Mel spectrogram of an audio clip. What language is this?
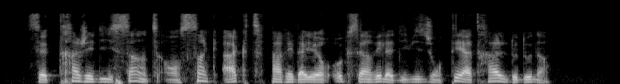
French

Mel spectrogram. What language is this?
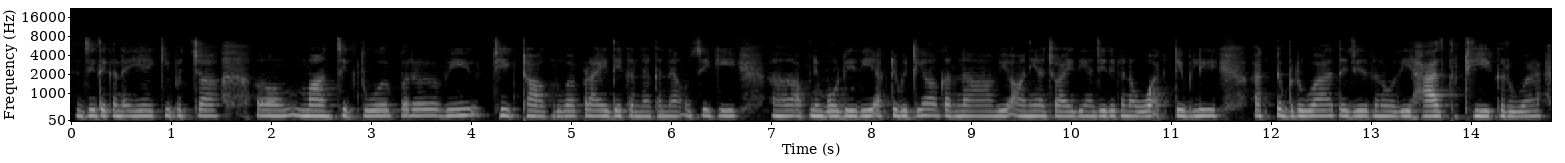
Dogri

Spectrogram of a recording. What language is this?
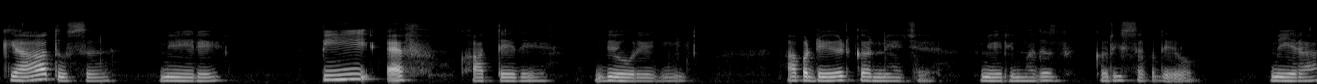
Dogri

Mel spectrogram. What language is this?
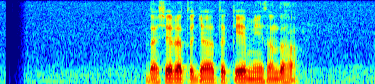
Sinhala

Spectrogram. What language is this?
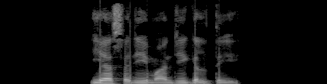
Lasi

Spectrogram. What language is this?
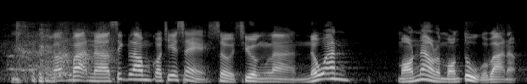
Vietnamese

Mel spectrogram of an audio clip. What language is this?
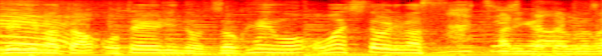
Japanese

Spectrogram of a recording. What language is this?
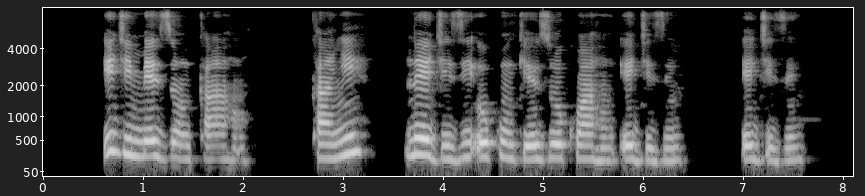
Igbo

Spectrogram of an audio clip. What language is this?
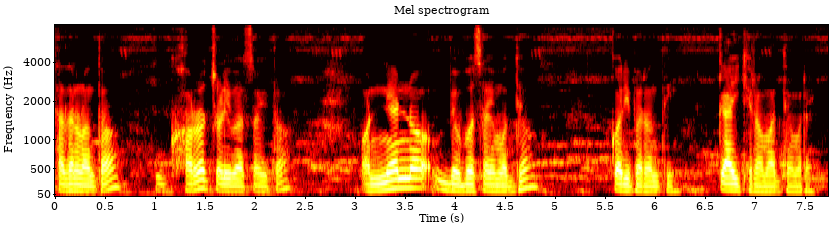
Odia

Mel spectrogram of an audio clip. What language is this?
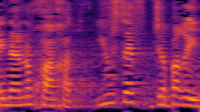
Hebrew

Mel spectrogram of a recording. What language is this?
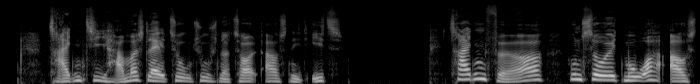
Danish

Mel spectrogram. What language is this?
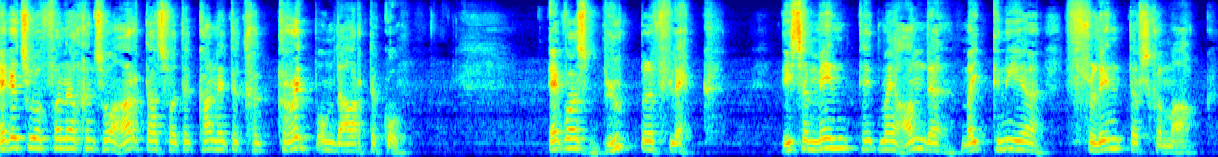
Dutch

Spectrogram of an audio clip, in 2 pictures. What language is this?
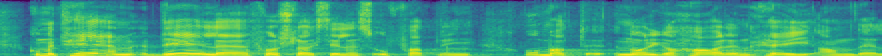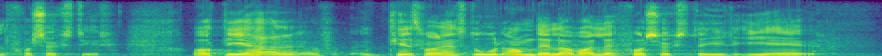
Norwegian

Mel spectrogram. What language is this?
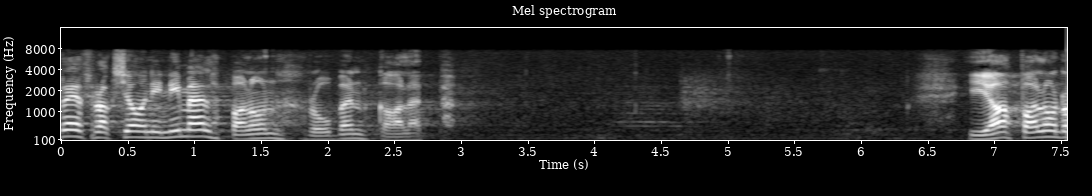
Estonian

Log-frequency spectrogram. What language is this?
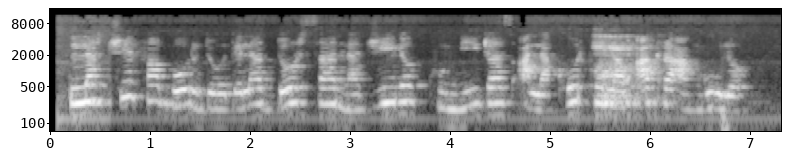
Esperanto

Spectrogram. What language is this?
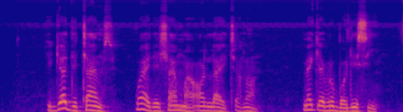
Nigerian Pidgin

